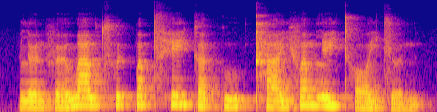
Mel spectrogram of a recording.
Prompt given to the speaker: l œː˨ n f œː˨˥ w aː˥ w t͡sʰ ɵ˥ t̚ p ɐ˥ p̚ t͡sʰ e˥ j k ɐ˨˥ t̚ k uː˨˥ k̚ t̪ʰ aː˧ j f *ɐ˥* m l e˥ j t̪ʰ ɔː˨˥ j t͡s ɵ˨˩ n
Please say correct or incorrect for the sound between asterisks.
correct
